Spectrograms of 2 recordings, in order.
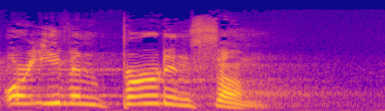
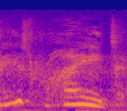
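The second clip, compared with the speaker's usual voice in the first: whispered; 13 dB quieter than usual. Real, not acted. Quiet realization.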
